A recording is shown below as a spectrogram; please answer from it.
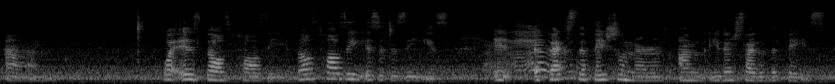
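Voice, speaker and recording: Speaking at a measured pace with a medium pitch, a young woman delivers a rehearsed student presentation to her class. One side of her mouth seems slightly numb, affecting her speech, and the distant-mic capture picks up plenty of room noise.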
